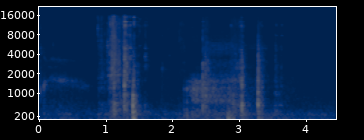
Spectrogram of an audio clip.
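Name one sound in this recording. Metal tools clatter lightly as they are set down on a mat.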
